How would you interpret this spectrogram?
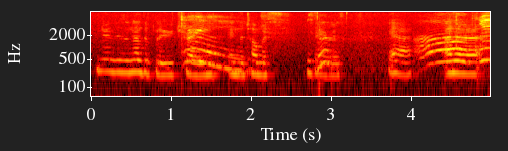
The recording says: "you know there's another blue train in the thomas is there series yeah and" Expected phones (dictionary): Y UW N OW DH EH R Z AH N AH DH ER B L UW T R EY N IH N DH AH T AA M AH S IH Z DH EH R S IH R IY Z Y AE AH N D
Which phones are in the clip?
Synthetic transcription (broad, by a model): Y N OW DH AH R Z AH N AH DH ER B L UW T R EY N IH N DH AH T AA M AH S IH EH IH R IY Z Y AE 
